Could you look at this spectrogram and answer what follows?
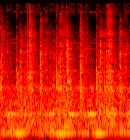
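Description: A sewing machine stitches a rope eye, its needle running in a steady, fast mechanical chatter with a continuous whirring hum, close and uninterrupted.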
